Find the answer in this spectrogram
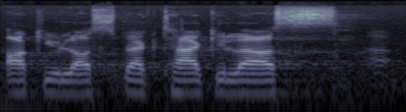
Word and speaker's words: Oculus Spectaculus: And that is pronounced Oculus Spectaculus.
